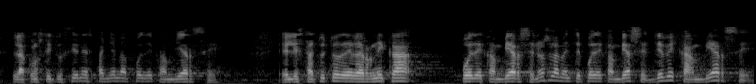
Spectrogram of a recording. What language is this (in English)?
Spanish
